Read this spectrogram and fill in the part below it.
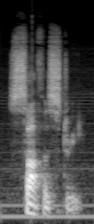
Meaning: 1. The actions or arguments of a sophist 2. Plausible yet fallacious argumentation or reasoning
- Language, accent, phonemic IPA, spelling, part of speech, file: English, US, /ˈsɑ.fɪ.stɹi/, sophistry, noun, En-us-sophistry.ogg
